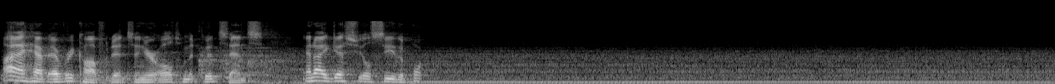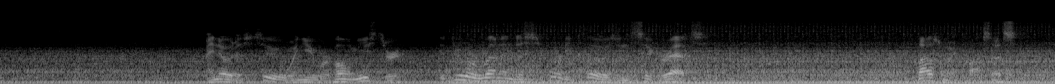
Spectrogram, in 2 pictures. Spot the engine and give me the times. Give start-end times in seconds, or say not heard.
0.0-21.0.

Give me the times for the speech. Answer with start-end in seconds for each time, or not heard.
0.0-4.2, 12.6-17.6, 19.7-21.0.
